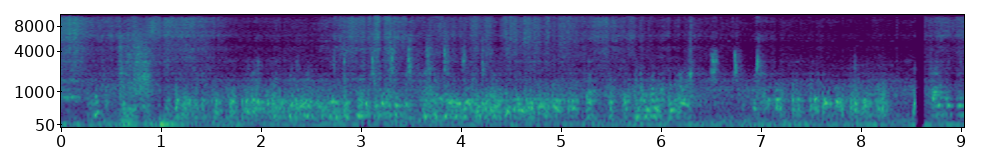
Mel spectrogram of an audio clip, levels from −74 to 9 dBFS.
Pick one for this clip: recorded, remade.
remade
